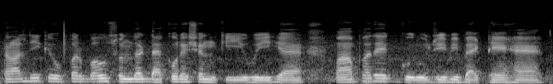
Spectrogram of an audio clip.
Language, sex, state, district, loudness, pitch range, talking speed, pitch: Hindi, male, Punjab, Fazilka, -16 LUFS, 105-130 Hz, 175 wpm, 115 Hz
